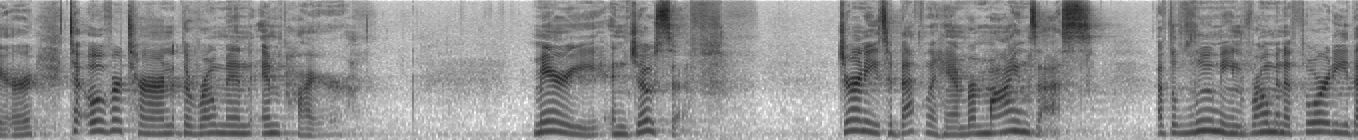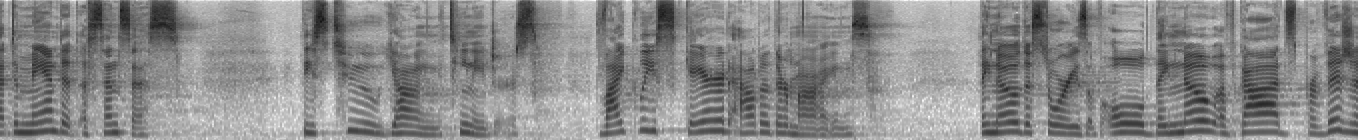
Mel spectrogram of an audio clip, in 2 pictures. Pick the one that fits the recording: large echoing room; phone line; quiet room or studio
large echoing room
